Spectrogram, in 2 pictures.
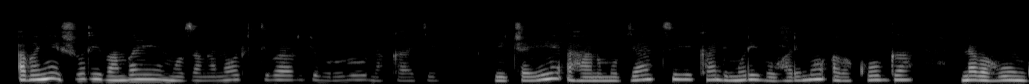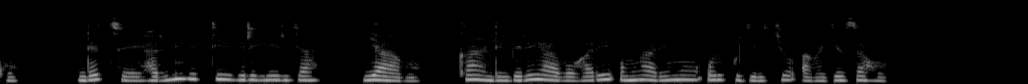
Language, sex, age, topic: Kinyarwanda, male, 25-35, education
